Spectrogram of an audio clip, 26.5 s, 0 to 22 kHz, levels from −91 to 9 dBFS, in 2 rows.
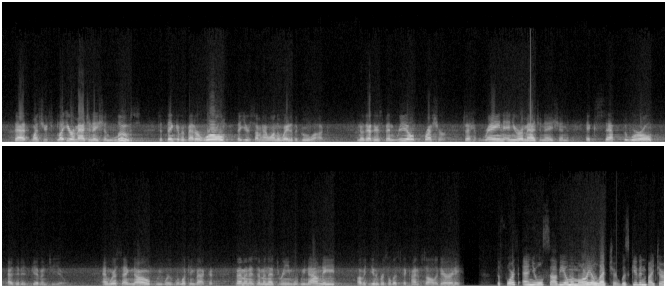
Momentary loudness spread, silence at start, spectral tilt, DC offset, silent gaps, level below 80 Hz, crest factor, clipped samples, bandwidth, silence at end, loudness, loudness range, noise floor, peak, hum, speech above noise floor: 16 LU; 0.2 s; -7.5 dB/octave; 0.7%; none; -52 dBFS; 18 dB; under 0.1%; 7.2 kHz; 0 s; -21 LUFS; 9 LU; -63 dBFS; -4 dBFS; none; 43 dB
